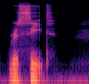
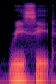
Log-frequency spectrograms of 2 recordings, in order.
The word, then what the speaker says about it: receipt: And fifth, receipt, the paper with the prices. Remember that silent p receipt.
